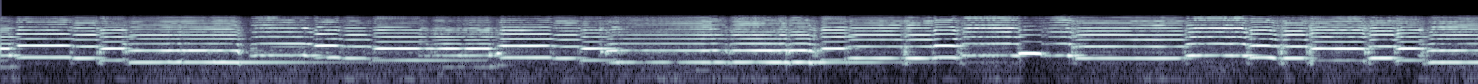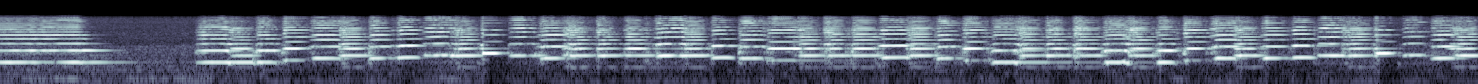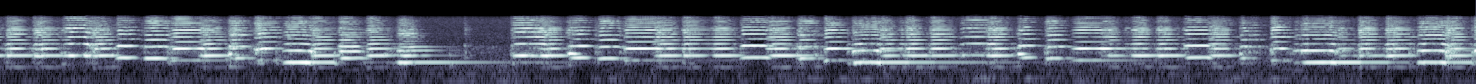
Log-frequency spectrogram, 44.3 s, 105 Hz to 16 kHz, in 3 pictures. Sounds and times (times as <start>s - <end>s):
Violin, fiddle: 0.0s - 16.0s, 16.6s - 44.3s.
